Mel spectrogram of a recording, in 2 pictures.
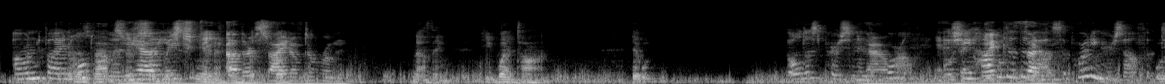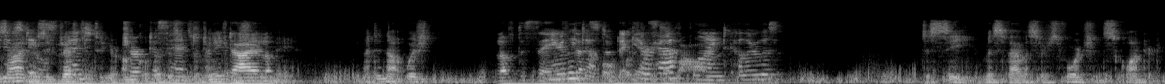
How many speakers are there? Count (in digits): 3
